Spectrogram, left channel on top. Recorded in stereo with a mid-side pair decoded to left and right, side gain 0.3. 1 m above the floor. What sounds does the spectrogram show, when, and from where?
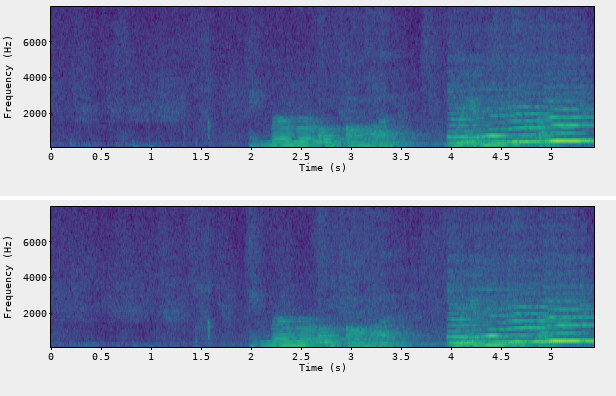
2.0 s a woman speaking: 30° left, 0.5 m
4.0 s a flute: 35° right, 0.7 m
